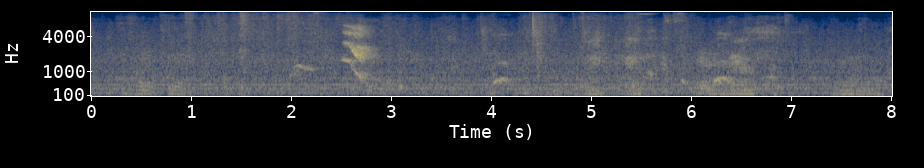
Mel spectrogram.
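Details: Brittany puppies playing hard together in a dog training kennel: one sharp, high, rising yelp stands out, surrounded by scattered soft whimpers and squeaks over a steady low hum.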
